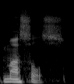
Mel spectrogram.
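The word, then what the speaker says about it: Mussels: It is P-A-T-C-H. – All right. And your last name? – It's Muscles. Patch Muscles. – Interesting. – Well, it's M-U-S-S-E-L-S.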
